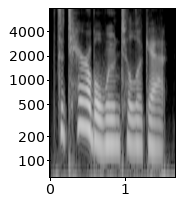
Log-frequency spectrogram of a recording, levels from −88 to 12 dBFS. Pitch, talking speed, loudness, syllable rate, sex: 180 Hz, 250 wpm, -17 LUFS, 6.0 syllables/s, female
